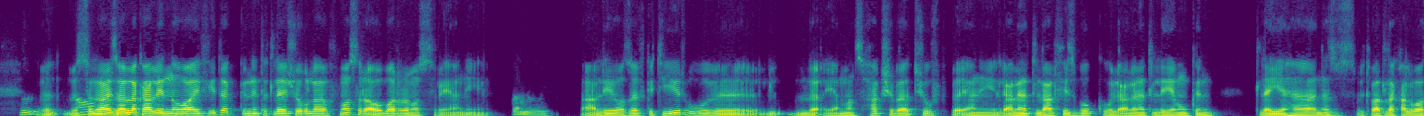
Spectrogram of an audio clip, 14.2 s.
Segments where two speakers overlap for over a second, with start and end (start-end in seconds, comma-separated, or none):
0.6-1.9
